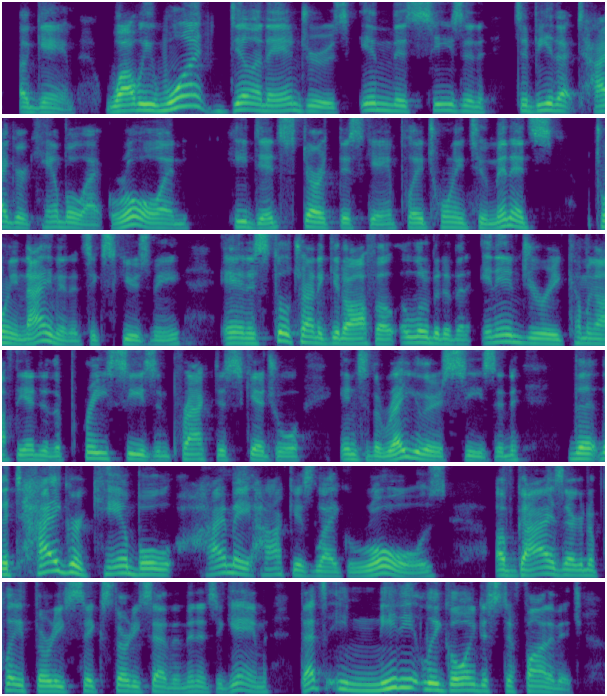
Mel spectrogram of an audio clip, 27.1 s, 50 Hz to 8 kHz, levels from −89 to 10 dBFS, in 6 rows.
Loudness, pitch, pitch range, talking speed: -22 LUFS, 135 Hz, 120-155 Hz, 185 wpm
